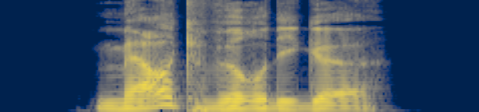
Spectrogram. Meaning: inflection of merkwürdig: 1. strong/mixed nominative/accusative feminine singular 2. strong nominative/accusative plural 3. weak nominative all-gender singular
- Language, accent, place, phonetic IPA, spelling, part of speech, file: German, Germany, Berlin, [ˈmɛʁkˌvʏʁdɪɡə], merkwürdige, adjective, De-merkwürdige.ogg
